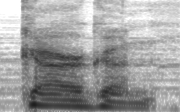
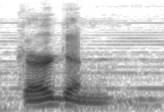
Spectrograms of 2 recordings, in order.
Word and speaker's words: Gergen: He scoffs and, name is Gargan. Gergen. Nice to meet you, Gargan. Gergen. Gergen. I will seriously try to say it correctly.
